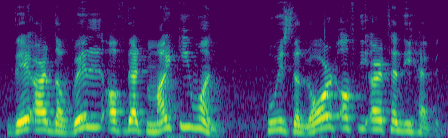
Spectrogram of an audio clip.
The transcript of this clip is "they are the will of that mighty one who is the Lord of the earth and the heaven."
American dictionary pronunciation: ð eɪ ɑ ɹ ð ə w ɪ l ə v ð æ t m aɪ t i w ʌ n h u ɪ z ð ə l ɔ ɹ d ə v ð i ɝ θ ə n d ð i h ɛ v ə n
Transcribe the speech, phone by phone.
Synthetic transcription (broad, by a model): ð eɪ ɑ ɹ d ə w ɪ l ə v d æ t m aɪ t i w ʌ n h u ɪ z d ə l ɔ ɹ d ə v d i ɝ t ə n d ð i h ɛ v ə n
